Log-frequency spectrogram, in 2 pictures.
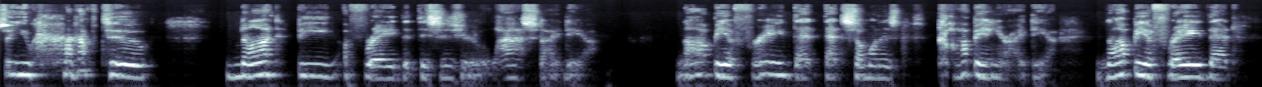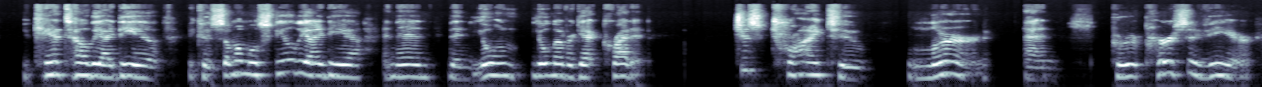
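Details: Adult man, a heart attack and aphasia survivor who keeps working as a producer, speaking with aphasia.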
